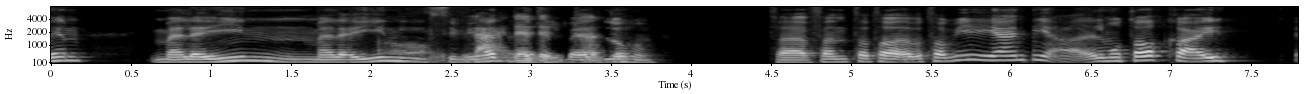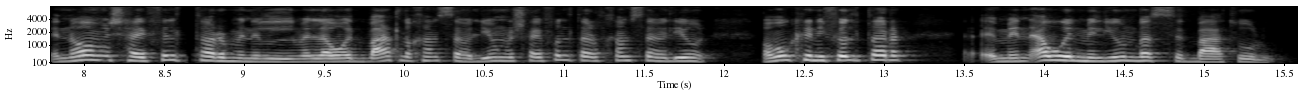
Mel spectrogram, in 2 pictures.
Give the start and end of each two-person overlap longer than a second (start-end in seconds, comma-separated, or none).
2.1-3.7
